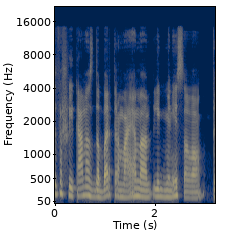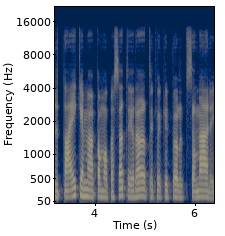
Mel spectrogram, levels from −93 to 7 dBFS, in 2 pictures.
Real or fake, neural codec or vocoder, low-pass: fake; codec, 32 kHz, 1.9 kbps, SNAC; 14.4 kHz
